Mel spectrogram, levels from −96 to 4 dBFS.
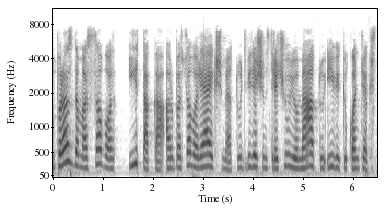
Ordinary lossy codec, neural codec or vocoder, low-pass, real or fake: MP3, 48 kbps; none; 9.9 kHz; real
